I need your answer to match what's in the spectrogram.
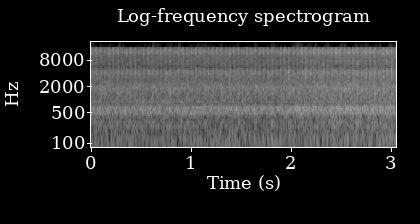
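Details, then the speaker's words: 2015 Chevrolet Cruze turbo four idling after a turbo coolant return line repair and coolant refill, run to bleed air from the cooling system. Steady, even idle with a smooth whirr, no knocks, misses or hiss; no visible leaks, healthy. "like i said we're just letting her run to bleed the cooling system let her burp up any air bubbles if there's any trapped in the cooling system"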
